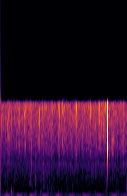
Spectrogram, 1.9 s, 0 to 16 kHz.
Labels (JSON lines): {"label": "biophony", "recorder": "SoundTrap 300"}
